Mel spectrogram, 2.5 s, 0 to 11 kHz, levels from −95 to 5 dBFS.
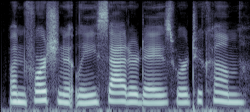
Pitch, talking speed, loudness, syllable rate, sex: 200 Hz, 145 wpm, -16 LUFS, 5.6 syllables/s, female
